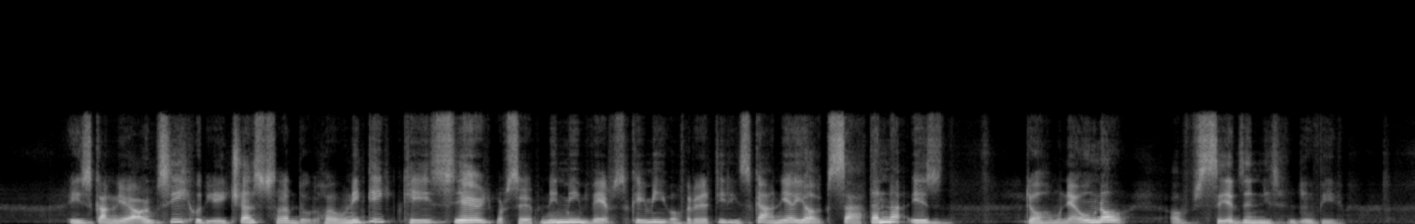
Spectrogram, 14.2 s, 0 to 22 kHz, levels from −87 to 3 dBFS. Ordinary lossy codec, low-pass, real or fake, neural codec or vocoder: MP3, 96 kbps; 10.8 kHz; fake; codec, 16 kHz in and 24 kHz out, 0.4 kbps, LongCat-Audio-Codec, four codebook decoder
